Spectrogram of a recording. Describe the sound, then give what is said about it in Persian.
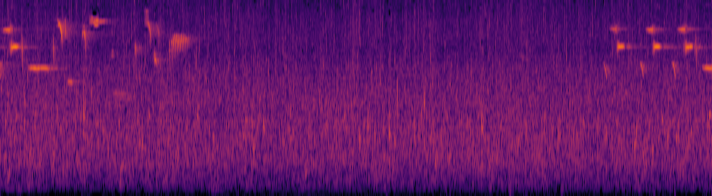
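A gently flowing river babbles steadily past smooth stones beside a meadow of wildflowers, with bright bird chirps and short whistled calls bursting in near the start and again at the end. No one speaks. “تصویر کلی رودخانه سنگ های صاف و سیغلی اطراف رودخانه علفزار گلهای وحشی”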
